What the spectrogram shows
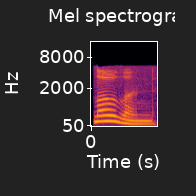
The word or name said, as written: lowland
